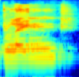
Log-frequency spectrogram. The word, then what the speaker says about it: BLINQ: Is it Bling or Blink? I can't spell it. I think it might be Blink with a Q.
